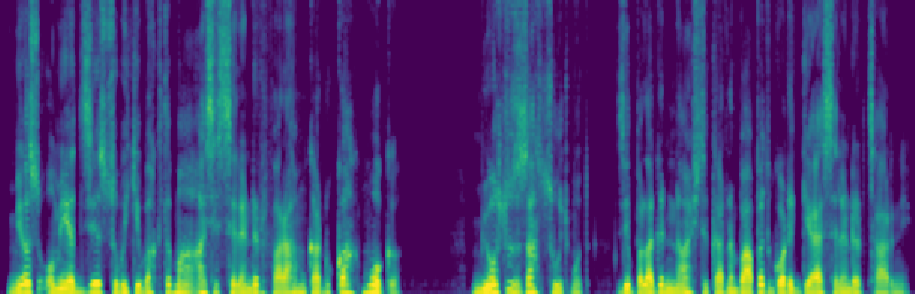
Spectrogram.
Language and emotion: Kashmiri, surprised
